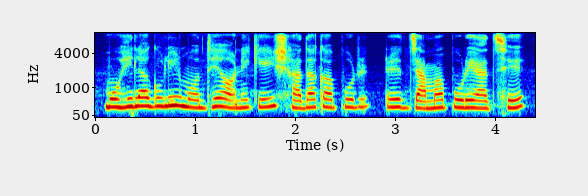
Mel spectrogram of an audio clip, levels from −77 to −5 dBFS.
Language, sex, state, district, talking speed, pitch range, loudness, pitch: Bengali, female, West Bengal, Alipurduar, 120 wpm, 235-265 Hz, -14 LUFS, 250 Hz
